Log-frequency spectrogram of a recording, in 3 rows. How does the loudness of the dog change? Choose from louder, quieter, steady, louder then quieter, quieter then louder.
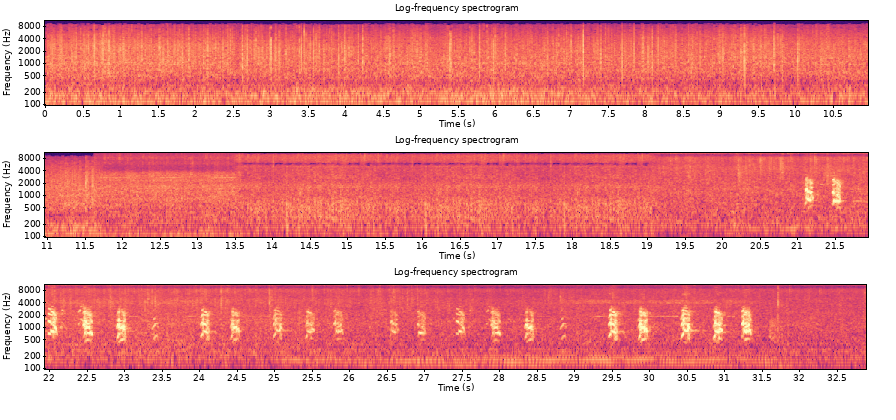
quieter then louder.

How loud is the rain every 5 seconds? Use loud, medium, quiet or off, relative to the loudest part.
loud, loud, loud, medium, medium, medium, medium.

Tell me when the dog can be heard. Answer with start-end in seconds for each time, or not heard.
21.1-31.9.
